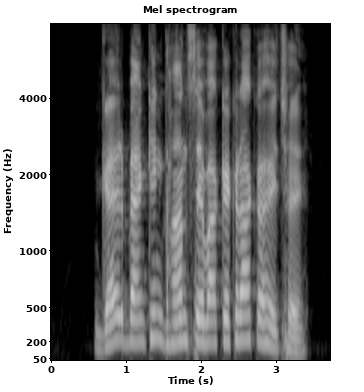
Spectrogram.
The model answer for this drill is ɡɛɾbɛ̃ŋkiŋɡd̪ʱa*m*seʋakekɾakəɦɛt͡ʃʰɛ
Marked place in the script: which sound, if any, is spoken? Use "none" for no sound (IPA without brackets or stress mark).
n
